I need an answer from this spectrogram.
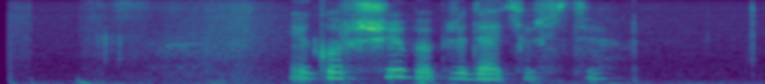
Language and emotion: Russian, neutral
